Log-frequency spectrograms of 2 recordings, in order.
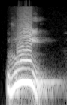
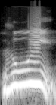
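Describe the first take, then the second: First: रुई with quick ru; short first vowel. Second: रुई with rū held; long first vowel. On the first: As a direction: keep ru unstretched in रुई. (रुई में छोटा उ) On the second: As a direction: draw out rūū in रुई. (रुई में लंबा ऊ) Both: Shown as a demonstration. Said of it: "बड़े ऊ की मात्रा".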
